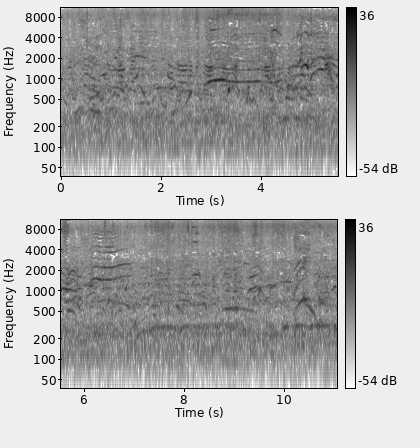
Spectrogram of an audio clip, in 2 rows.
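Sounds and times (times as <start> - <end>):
people's voices: 0.0 - 11.0
water washing: 0.0 - 11.0
children calling out: 2.8 - 7.1.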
